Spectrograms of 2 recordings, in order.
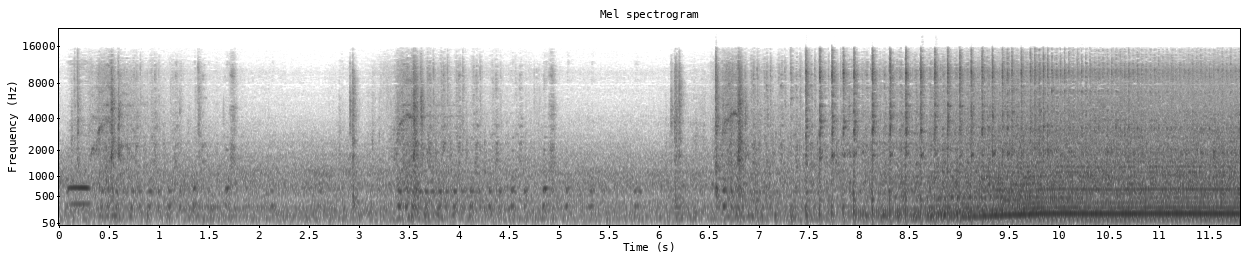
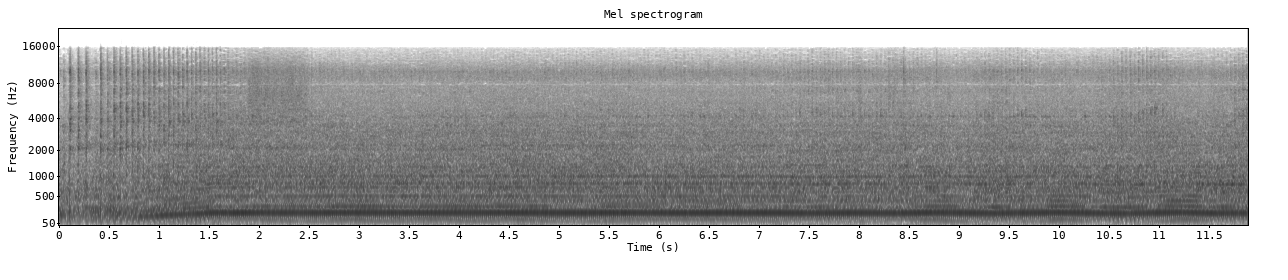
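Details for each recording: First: Toro Recycler AWD mower, Briggs & Stratton engine, just started after carb cleaning: fires after clatter, idles slow and soft, then climbs and steadies; idle set too low. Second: Toro Recycler AWD mower, Briggs & Stratton engine: catches into steady even drone, constant pitch, no misses or surging; still smoking from oil in muffler, but running a lot better.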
